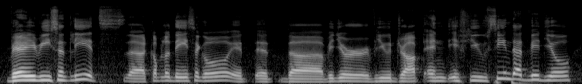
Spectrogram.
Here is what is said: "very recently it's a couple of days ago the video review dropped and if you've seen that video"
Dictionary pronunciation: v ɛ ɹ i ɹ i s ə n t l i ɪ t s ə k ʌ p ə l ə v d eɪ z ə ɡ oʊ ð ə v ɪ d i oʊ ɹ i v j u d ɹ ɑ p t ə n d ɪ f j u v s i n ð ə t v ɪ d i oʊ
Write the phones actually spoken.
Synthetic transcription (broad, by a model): v ɛ ɹ i ɹ i s ə n t l i ɪ t s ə k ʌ p l ə v d eɪ s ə ɡ oʊ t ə v ɪ d i oʊ ɹ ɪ v j u d ɹ ɑ p t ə n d ɪ f j u v s i n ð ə t v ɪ d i oʊ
